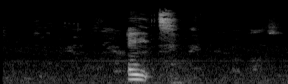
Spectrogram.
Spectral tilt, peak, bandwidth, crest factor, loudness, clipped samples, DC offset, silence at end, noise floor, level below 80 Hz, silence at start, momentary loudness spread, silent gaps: -2 dB/octave; -8 dBFS; 14 kHz; 22 dB; -24 LUFS; under 0.1%; under 0.1%; 0.15 s; -54 dBFS; -58 dBFS; 1.25 s; 17 LU; none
